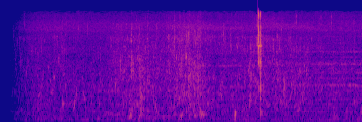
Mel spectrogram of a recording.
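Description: A fishing reel clicks as line is wound.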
